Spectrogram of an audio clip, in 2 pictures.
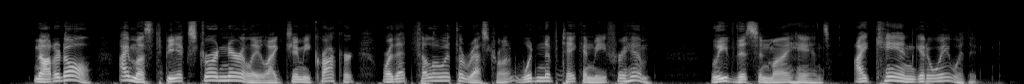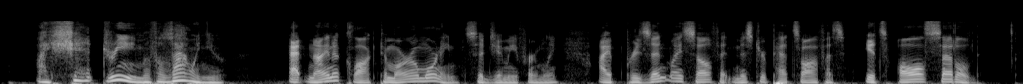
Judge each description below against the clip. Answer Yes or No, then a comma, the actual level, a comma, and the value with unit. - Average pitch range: No, wide, 7.4 semitones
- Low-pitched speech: Yes, low, 110 Hz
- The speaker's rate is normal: Yes, average, 175 wpm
